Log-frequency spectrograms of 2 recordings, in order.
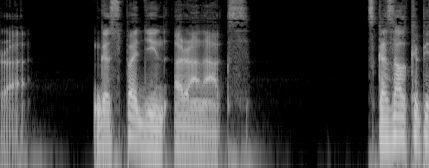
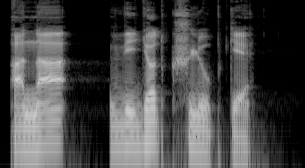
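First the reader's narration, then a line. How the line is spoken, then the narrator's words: Plain. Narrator (Russian): ответил он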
